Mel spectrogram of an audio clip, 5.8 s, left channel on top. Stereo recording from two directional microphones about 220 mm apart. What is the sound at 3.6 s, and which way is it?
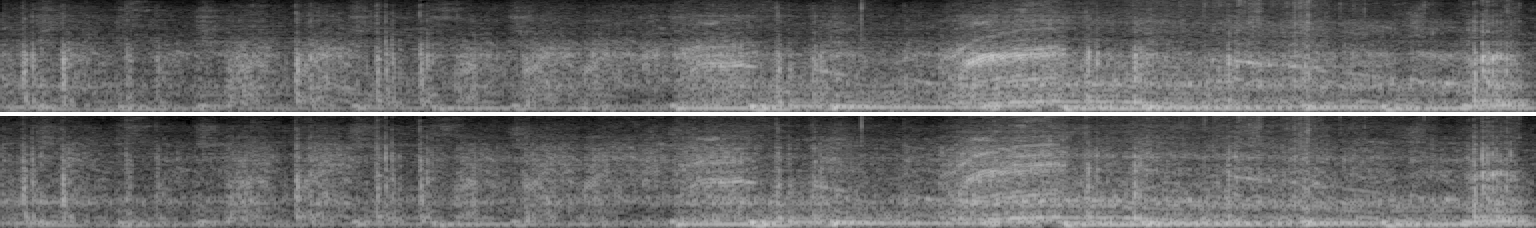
Vehicle, 45° right (ahead or behind).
